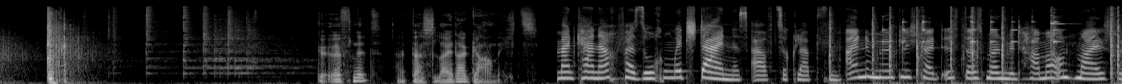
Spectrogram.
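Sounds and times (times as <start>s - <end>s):
rifle shot at a tin can: 0.0s - 1.1s
speech: 3.2s - 11.2s
tin can clinking and rattling: 8.4s - 11.2s.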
